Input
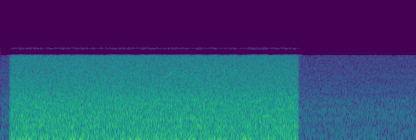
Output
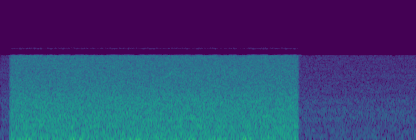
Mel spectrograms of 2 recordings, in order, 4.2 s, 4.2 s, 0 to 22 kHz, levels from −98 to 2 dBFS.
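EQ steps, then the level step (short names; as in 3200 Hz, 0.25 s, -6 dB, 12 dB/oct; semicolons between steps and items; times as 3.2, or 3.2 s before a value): high shelf 4500 Hz +6.5 dB; -9.0 dB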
